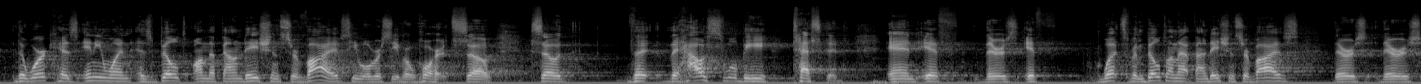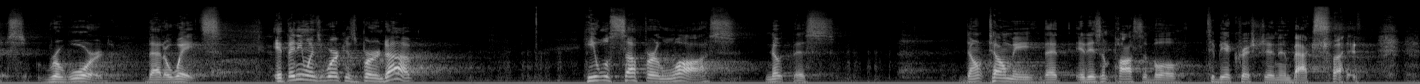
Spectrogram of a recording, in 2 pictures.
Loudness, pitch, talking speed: -25 LUFS, 130 Hz, 135 wpm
